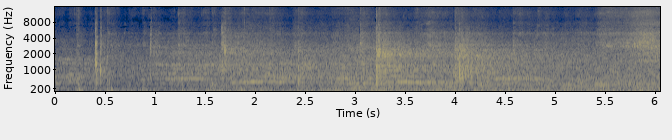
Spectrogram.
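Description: A hockey stick knocking a puck a few times, sharp clicks spaced a second or more apart, with ice skate blades scraping on the rink ice between them.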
